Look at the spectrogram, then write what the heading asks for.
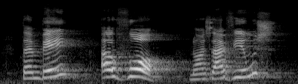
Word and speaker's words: avô: Se a sílaba tônica, se indica a sílaba tônica com vogal fechada, então temos que ler estas palavras em que a sílaba tônica tem que sair o som fechado.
